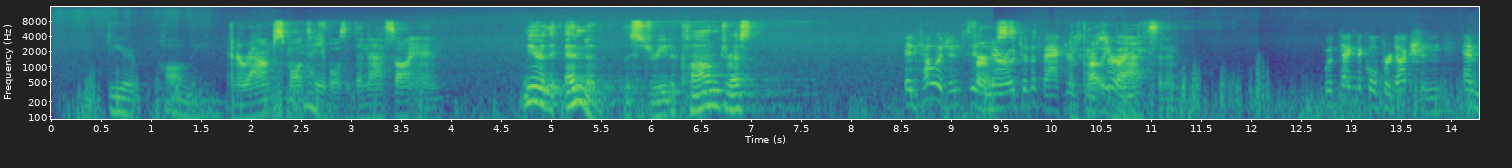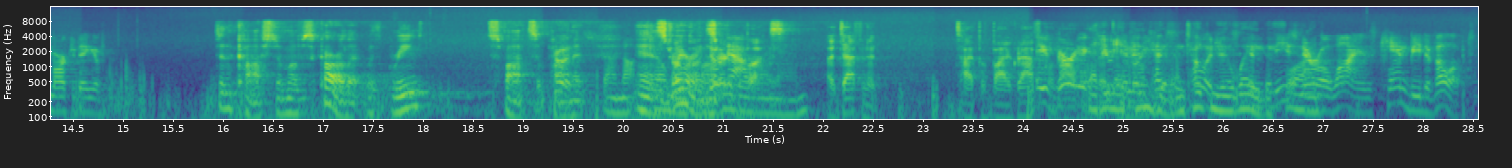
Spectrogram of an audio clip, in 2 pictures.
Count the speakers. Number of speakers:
four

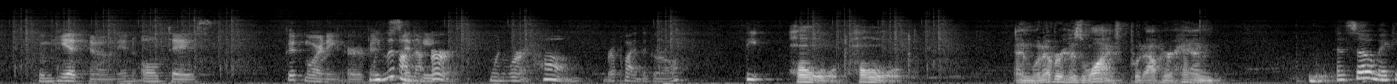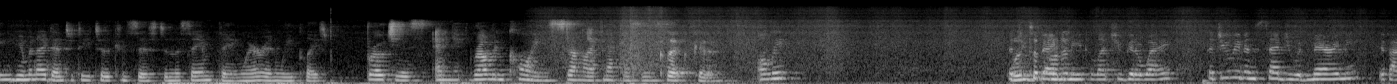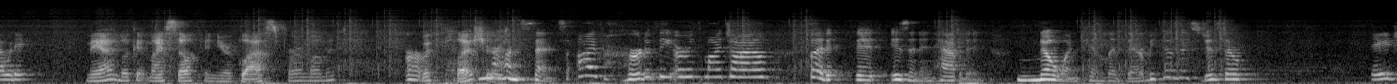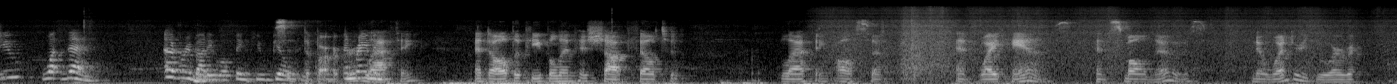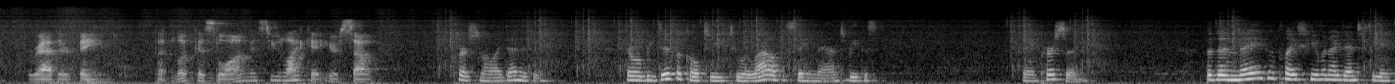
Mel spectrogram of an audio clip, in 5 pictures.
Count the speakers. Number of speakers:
seven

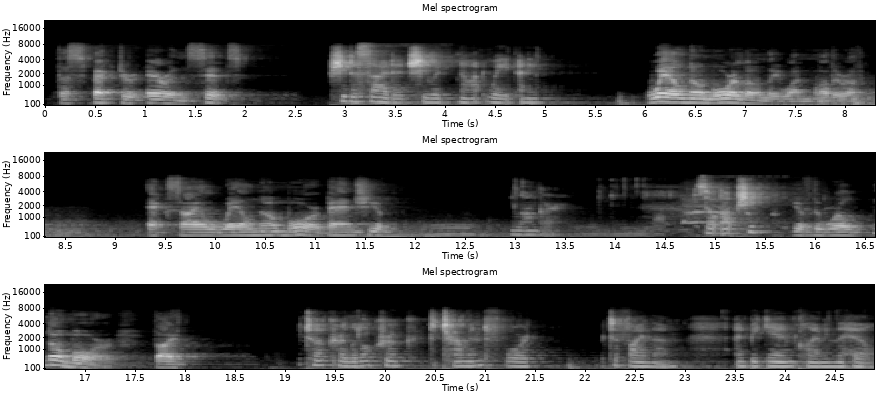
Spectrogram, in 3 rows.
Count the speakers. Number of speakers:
two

